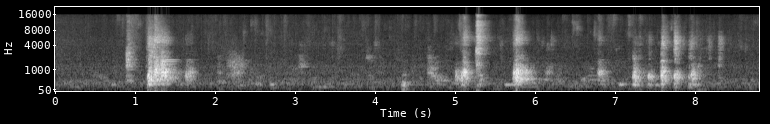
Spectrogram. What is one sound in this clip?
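A metal ladle clanks and scrapes against a wok.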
